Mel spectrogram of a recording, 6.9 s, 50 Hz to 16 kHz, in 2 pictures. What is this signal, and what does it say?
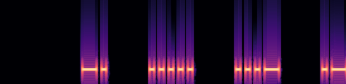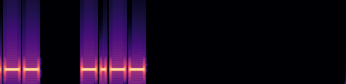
Morse code, heard as a keyed tone, about 25 wpm, spaced as for 14 wpm, 700 Hz. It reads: N5VJY
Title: USA Call Signs - 5 Characters - 3x Character Spacing - 25wpm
